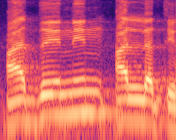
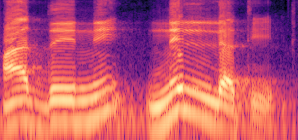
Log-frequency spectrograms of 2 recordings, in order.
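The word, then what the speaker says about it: عَدْنٍ الَّتِي: അദ്നിനില്ലതി, അവിടെ ഉള്ളത് അദ്നിൻ അല്ലത്തി എന്നാണ്. അങ്ങനെയല്ല ഓതേണ്ടത്. അവിടെ അദ്നിൻ എന്നതിന് ഒരു തൻവീൻ അങ്ങ് കളയണം. എന്നിട്ട് അദ്നി, നമ്മളെ ഭാഗം ഒരു നൂന് ചേർത്തി കൊടുക്കണം. അദ്നി നില്ലത്തി, അദ്നി നില്ലത്തി.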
